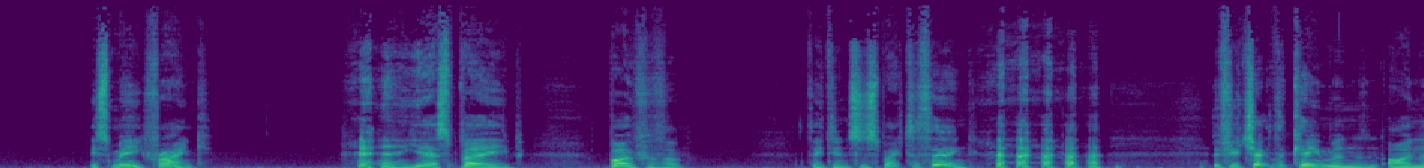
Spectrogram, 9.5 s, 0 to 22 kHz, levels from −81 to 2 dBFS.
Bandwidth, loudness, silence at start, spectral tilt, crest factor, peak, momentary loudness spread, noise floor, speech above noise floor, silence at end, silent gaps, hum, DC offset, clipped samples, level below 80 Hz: over 20 kHz; -27 LUFS; 0.6 s; -4 dB/octave; 22 dB; -8 dBFS; 12 LU; -59 dBFS; 32 dB; 0 s; none; none; under 0.1%; under 0.1%; -56 dBFS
